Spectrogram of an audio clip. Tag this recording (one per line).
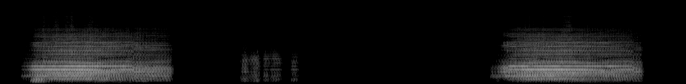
I
if
Let
Now
talk
tomorrow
